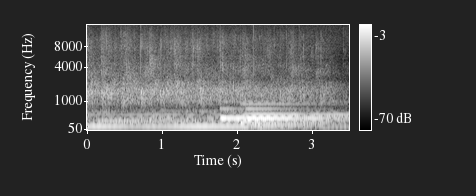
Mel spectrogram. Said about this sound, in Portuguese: Se você crê, diga glória a Deus. Dê um forte aplauso àquele que vive e reina para sempre.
